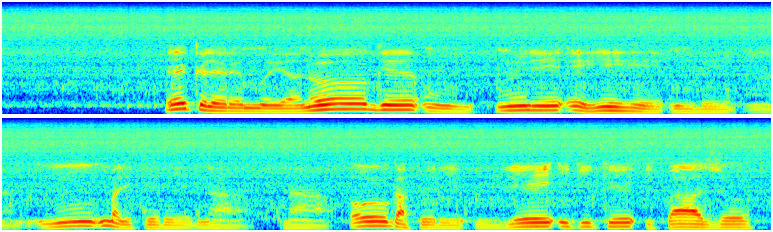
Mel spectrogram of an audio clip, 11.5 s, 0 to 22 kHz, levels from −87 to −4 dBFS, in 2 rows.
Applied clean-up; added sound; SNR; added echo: none; Water tap, faucet; 10 dB; none.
